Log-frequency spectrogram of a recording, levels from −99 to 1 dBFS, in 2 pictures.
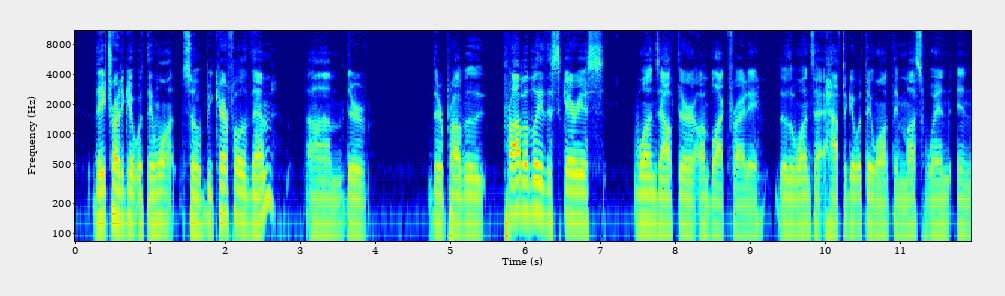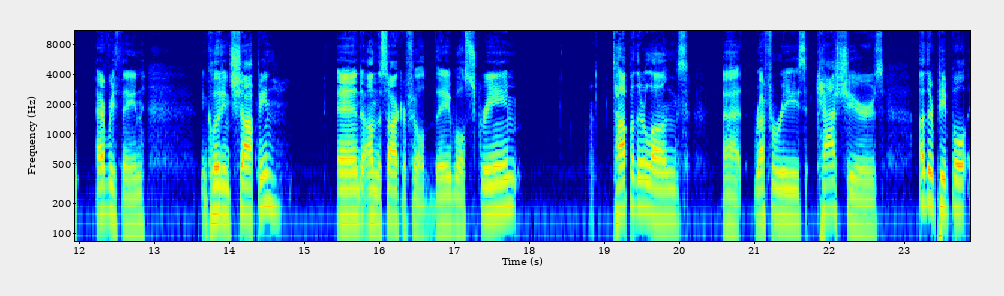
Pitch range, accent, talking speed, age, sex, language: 110-140 Hz, American, 150 wpm, 30-49, male, English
